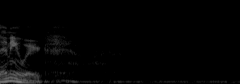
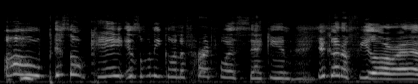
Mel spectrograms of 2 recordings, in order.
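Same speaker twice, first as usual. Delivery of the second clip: mock soothing friend; 13 semitones higher than usual. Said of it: "she's like".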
